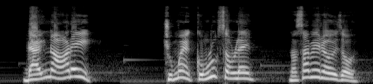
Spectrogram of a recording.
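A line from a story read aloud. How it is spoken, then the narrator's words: Loud yelling. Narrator (Vietnamese): Tên mặt sẹo hét lớn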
